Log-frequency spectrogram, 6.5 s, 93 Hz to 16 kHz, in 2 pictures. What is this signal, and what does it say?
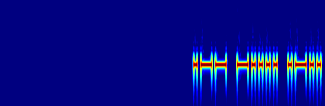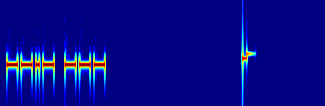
Morse code, heard as a keyed tone, about 33 wpm, 700 Hz. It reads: W6LQO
